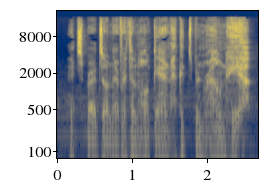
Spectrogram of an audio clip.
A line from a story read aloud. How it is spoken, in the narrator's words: muttered the medical examiner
